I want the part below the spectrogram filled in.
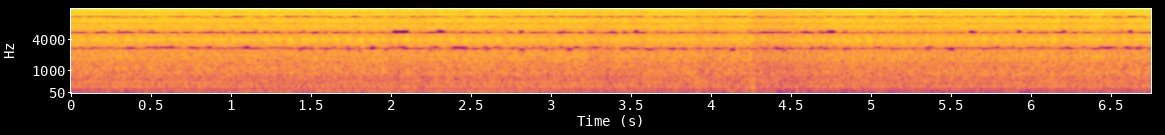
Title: Buzzing noise:Volvo s60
